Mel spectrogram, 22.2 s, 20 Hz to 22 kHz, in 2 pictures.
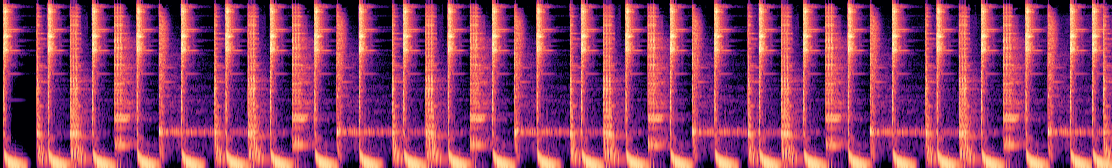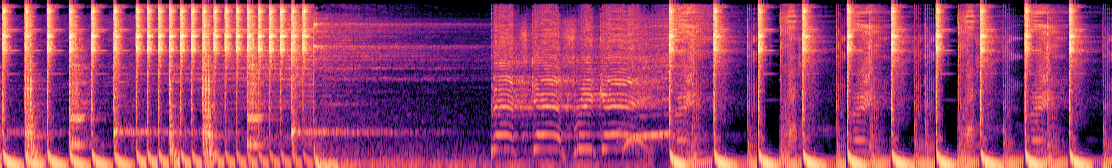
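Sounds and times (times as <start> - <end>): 
hard bass vibration beat: 0.0 - 14.9, 15.8 - 22.2
spoken dialogue: 16.0 - 18.2.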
